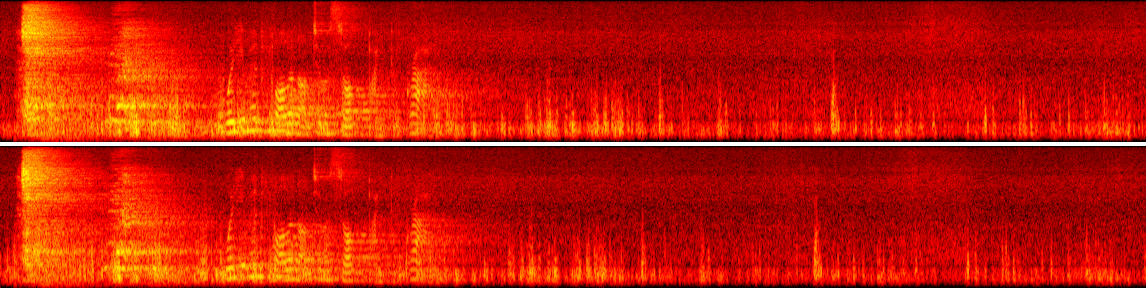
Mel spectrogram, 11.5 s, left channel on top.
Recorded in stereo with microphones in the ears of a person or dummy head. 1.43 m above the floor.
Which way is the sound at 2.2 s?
5° left (ahead or behind).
